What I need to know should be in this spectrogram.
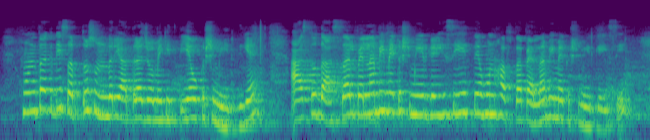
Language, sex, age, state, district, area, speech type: Punjabi, female, 45-60, Punjab, Patiala, urban, spontaneous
